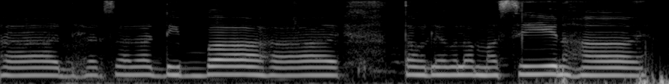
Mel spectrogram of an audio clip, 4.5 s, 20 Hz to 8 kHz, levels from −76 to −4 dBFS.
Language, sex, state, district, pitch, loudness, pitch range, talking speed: Magahi, female, Bihar, Jamui, 245 Hz, -35 LUFS, 240-255 Hz, 135 wpm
